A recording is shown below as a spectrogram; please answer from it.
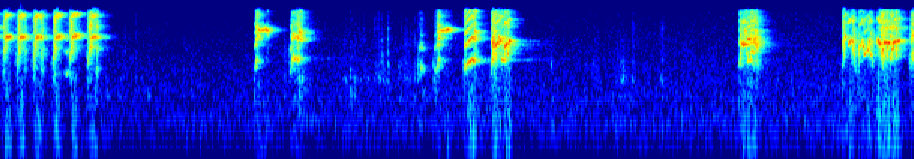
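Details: Caged Rosy-faced lovebirds kept beside a window, five birds present, giving a rapid burst of shrill harmonic chirps, then scattered sharp squeaks and a harsh chattering burst at the end.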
